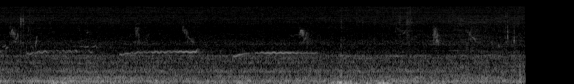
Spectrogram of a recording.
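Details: Eurasian curlew (Numenius arquata), call.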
